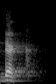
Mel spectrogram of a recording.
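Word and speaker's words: deque: why I am telling this should not be pronounced as DQ guys and it is d e qu u e so it is deck deck means type of Q and DQ means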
